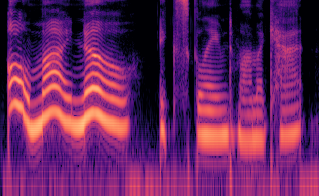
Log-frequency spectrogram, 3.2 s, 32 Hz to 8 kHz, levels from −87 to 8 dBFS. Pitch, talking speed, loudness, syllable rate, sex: 240 Hz, 115 wpm, -14 LUFS, 3.4 syllables/s, female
